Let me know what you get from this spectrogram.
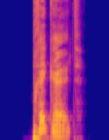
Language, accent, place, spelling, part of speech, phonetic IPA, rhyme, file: German, Germany, Berlin, prickelt, verb, [ˈpʁɪkl̩t], -ɪkl̩t, De-prickelt.ogg
- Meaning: inflection of prickeln: 1. second-person plural present 2. third-person singular present 3. plural imperative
